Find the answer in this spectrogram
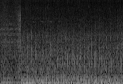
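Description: Several helicopters flying over in a TV soundtrack, their rotors beating steadily, coming in about half a second in after a brief low tone ends.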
